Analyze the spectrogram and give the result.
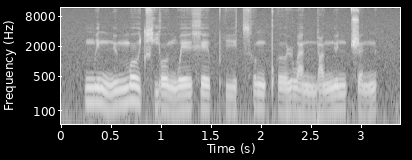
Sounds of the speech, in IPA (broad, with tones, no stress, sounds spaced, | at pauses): m i˥˩ n n̪ y˥ m o˥˧ ʊ̯ t͡ɕʰ j o˥˩ ʊ̯ n̪ w e˥ ɪ̯ x e˥˩ ɪ̯ pʰ i˧˥ t͡sʰ ʊ˥˩ ŋ pʰ ɤ˧˥ ɻ w a˨˩ n m j ɑ˦ ʊ̯ n̪ y˥ n ʈ͡ʂ ə˧˥ n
